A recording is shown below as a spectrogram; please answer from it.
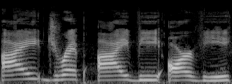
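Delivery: very slow, deliberate over every letter. Host thanking event sponsors, saying one sponsor's name very slowly. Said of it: "Got to say that slow".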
